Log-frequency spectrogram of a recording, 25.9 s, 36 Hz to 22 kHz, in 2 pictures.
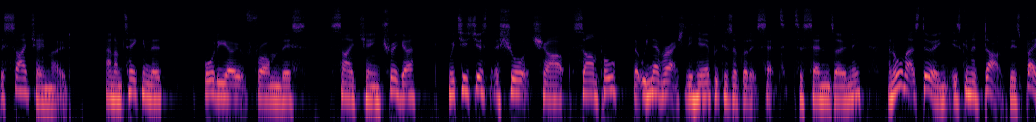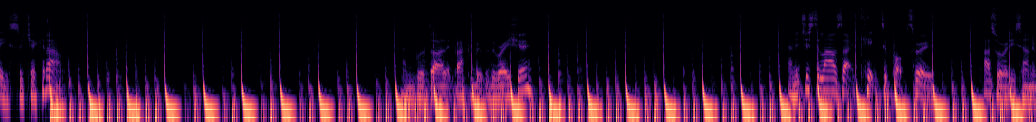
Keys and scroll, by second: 13.5 space.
